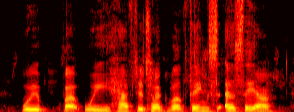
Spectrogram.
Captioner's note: speaking French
